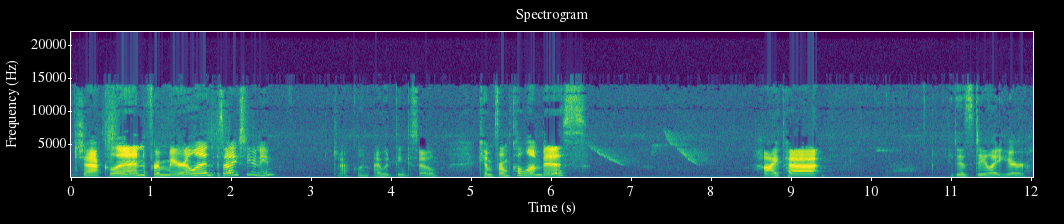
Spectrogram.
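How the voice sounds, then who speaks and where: A woman's voice: on the high side, expressive, unhurried, long pauses, pushed and bright. A woman hosting a casual live stream outdoors on a porch, chatty, greeting viewers by name and laughing often.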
